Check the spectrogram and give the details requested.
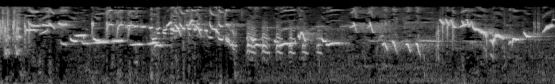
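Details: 'Nyuling' song of a brown-chested jungle flycatcher, used as a lure for rivals: fast bright whistled phrases, a trilled passage, then descending clear notes and a final long downslur.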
